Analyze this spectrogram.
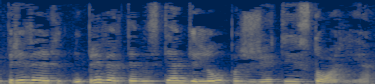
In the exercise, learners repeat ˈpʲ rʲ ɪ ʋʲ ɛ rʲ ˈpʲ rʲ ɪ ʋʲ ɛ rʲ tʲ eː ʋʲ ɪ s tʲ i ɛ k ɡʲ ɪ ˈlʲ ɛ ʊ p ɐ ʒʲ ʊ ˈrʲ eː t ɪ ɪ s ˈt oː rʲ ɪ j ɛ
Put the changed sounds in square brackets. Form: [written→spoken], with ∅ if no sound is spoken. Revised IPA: ˈpʲ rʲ ɪ ʋʲ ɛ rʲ ˈpʲ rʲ ɪ ʋʲ ɛ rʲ tʲ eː ʋʲ ɪ s tʲ i ɛ k ɡʲ ɪ ˈlʲ ɛ ʊ p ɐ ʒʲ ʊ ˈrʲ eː t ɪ ɪ s ˈt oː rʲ ɪ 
